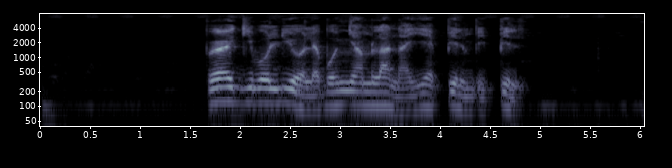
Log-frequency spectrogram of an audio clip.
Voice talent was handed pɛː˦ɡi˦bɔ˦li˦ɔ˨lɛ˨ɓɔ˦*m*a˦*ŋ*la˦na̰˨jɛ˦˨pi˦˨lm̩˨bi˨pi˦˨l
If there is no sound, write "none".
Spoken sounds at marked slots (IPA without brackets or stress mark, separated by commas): ɲ, m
